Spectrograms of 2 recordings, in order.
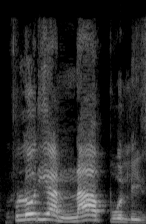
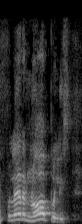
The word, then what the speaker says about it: Florianópolis: Os argentinos insistem em falar Florianápolis, em vez de Florianópolis. E o pior de tudo, quando você é o cara com a camiseta estive em Florianópolis, com O, e os caras insistem em dizer com A.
